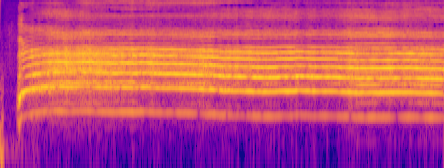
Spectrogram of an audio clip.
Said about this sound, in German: Ich schneide den mal rein. Mit diesem Schrei.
